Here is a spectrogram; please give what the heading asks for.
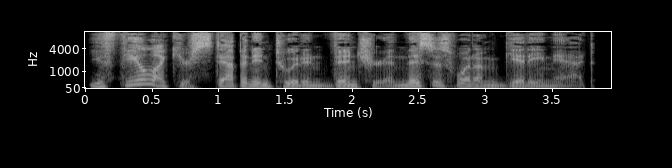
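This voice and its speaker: A middle-aged American man hosting a podcast, chatting casually in a folksy, animated way. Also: fairly low pitch, fairly quick, slightly rough, no echo, clean studio sound. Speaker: podcast host. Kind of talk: casual interview chat.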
